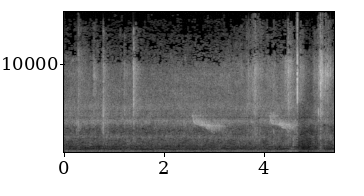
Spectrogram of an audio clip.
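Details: Polino, a hungry baby monkey wanting milk, utters two drawn-out high squeals that dip and fade, separated by about a second and a half, with soft clicks and a low steady hum behind.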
